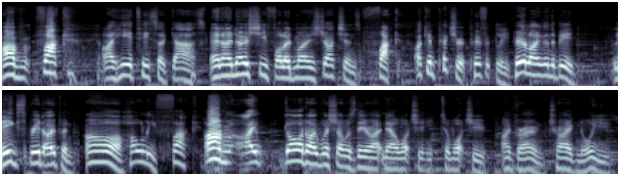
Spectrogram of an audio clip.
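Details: Vocal tics from Tourette syndrome while reading a book aloud, with the reading interrupted by exclamations and swearing.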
